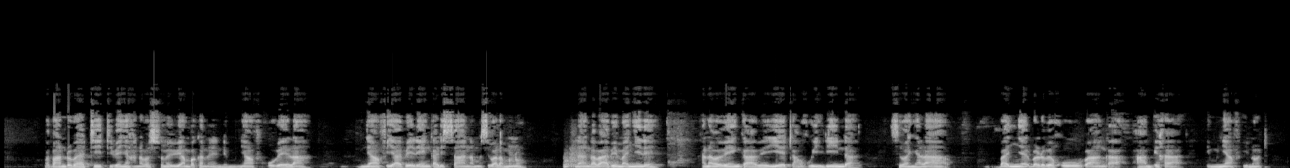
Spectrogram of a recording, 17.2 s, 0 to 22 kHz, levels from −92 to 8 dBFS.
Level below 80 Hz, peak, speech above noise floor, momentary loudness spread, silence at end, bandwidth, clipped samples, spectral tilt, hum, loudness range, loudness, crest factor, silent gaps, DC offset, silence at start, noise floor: -50 dBFS; 0 dBFS; 50 dB; 9 LU; 0.3 s; 9 kHz; under 0.1%; -4 dB/octave; none; 2 LU; -14 LUFS; 14 dB; none; under 0.1%; 0.6 s; -64 dBFS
